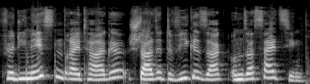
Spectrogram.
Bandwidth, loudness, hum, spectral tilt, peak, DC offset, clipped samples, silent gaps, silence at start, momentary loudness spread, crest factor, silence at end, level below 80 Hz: 16 kHz; -10 LUFS; none; -3.5 dB/octave; 0 dBFS; under 0.1%; 0.8%; none; 0.05 s; 5 LU; 10 dB; 0.05 s; -52 dBFS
